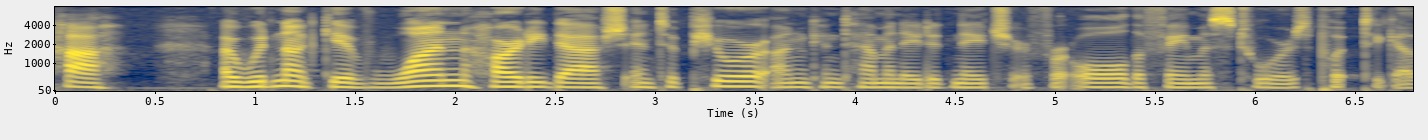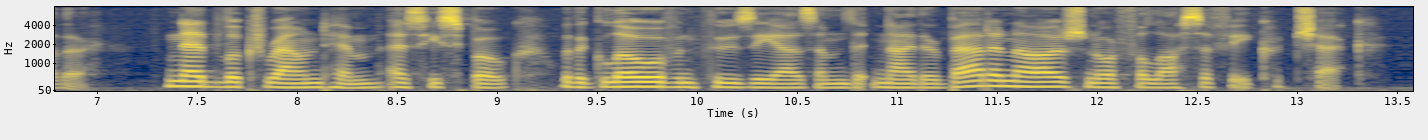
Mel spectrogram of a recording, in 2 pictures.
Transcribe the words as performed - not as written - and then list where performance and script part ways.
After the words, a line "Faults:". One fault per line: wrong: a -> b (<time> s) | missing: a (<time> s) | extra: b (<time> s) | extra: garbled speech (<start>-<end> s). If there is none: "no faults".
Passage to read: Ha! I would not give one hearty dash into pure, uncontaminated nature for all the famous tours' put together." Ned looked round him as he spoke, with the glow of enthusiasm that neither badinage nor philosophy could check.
Ha! I would not give one hearty dash into pure, uncontaminated nature for all the famous tours' put together." Ned looked round him as he spoke, with a glow of enthusiasm that neither badinage nor philosophy could check.
Faults:
wrong: the -> a (9.4 s)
